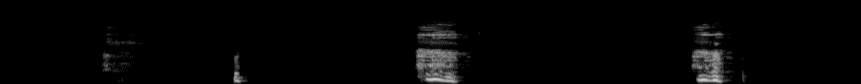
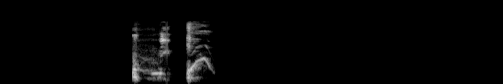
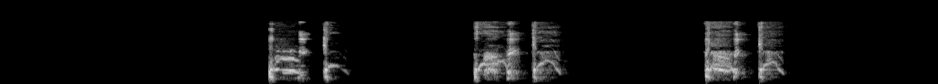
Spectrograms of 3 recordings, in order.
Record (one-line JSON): {"exhalation_length": "8.6 s", "exhalation_amplitude": 13313, "exhalation_signal_mean_std_ratio": 0.23, "cough_length": "5.0 s", "cough_amplitude": 27556, "cough_signal_mean_std_ratio": 0.21, "three_cough_length": "9.4 s", "three_cough_amplitude": 31435, "three_cough_signal_mean_std_ratio": 0.32, "survey_phase": "beta (2021-08-13 to 2022-03-07)", "age": "65+", "gender": "Female", "wearing_mask": "No", "symptom_none": true, "smoker_status": "Never smoked", "respiratory_condition_asthma": false, "respiratory_condition_other": false, "recruitment_source": "Test and Trace", "submission_delay": "1 day", "covid_test_result": "Negative", "covid_test_method": "ePCR"}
